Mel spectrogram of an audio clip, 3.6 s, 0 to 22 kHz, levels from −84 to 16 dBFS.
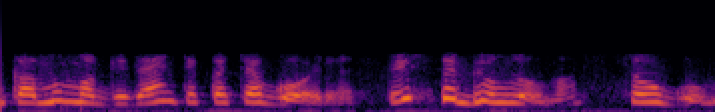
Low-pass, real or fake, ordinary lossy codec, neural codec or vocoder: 3.6 kHz; real; Opus, 32 kbps; none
